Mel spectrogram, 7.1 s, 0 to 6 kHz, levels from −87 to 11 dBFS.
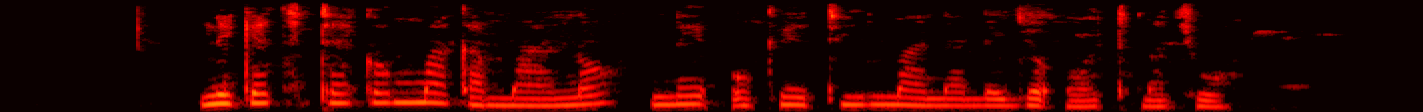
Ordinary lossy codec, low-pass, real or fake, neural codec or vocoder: none; 5.4 kHz; real; none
